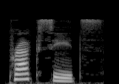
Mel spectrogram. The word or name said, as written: práxedes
